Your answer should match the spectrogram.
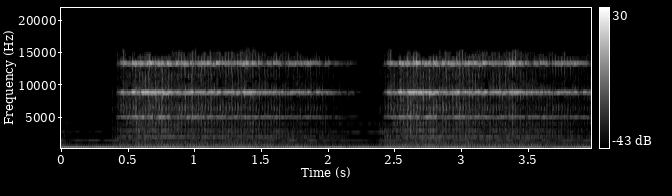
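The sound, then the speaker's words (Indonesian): A doorbell, pressed repeatedly and insistently, rings in two long bursts with a short gap between them, bright high tones stacked over a steady hum. No one speaks. “berkali-kali bel itu diteken, kayak agak maksa.”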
